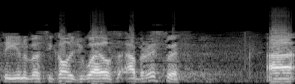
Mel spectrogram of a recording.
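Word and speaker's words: Aberystwyth: studied chemistry at the University College of Wales abber iswith uh abber iswith in case you don't know is a beautiful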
